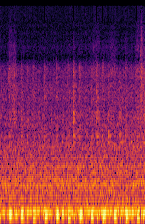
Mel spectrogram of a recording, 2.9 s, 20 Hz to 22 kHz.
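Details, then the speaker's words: Plantation Fan Company ceiling fan with universal motor on high speed: a low hum with a steady rattle about twice a second from the loose stationary shaft. "you can hear that stationary shaft rattling though f 25 it's annoying me"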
